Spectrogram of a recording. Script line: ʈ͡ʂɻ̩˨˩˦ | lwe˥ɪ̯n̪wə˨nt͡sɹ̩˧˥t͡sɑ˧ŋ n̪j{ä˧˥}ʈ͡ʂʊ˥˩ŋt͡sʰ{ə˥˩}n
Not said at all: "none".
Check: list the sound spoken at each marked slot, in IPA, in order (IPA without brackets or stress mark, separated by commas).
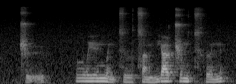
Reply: ä˥, ə˧˥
